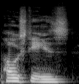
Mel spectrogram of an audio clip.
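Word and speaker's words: Postiz: Um, but yeah, like I I I had what was Oh, when I when I set up Posties, I realize that's how you pronounce it, not post.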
